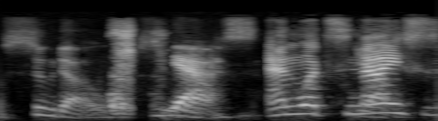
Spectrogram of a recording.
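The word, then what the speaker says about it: Tsuido: Well, I'm not saying it right, but I call it Sudio. T-S-U-I-D-O. Sudo.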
